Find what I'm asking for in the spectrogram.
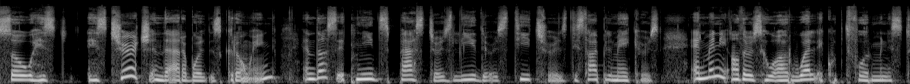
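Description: A woman with a medium pitch and a somewhat breathy voice speaks at a moderate pace with lively intonation, in a dry, close sound with no echo. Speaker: seminary partnerships director. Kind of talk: interview.

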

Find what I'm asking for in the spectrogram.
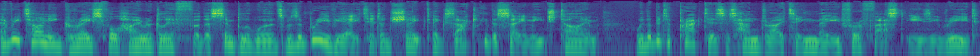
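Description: The speech runs fairly quickly with hardly any pauses and very wide pitch swings, against noticeable background noise. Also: man, medium pitch for a man. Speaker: podcast host reading aloud. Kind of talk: literary audiobook reading of an essay. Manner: measured, steady, formal reading pace; relaxed, chatty in intro and outro.

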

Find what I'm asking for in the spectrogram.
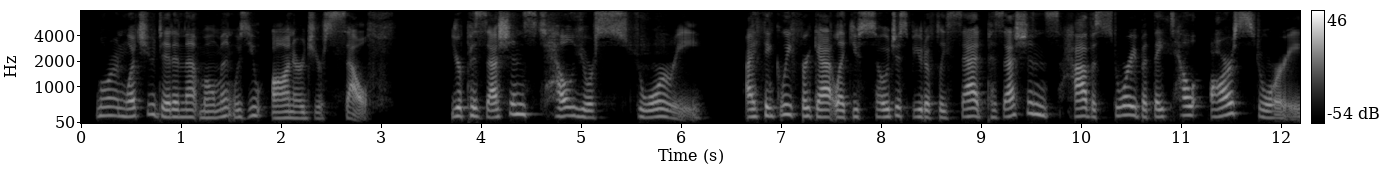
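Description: A woman with an American accent speaks at a medium pitch and a moderate pace, with ordinary pitch variation, in a plain, everyday voice. The recording is very clean with a silent background. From New York. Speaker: feng shui practitioner and coach. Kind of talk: interview.

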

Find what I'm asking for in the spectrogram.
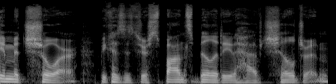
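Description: On a very clean recording with a silent background, a man with an American accent talks at a moderate pace in a fairly low pitch, an unremarkable speaking voice. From New York City. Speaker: author. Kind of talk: interview.

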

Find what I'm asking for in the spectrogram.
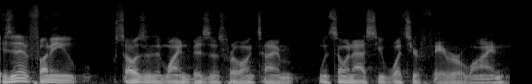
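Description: A very fast-talking man with very deep, low pitch and fairly even intonation. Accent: American. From US South. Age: 30s. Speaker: wine industry manager. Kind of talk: casual chat.

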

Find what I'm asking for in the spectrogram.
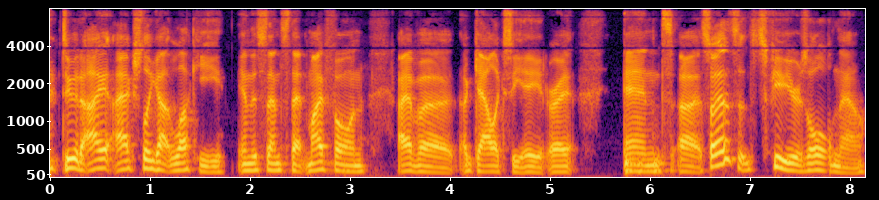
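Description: Against a quiet background, a man with a medium pitch speaks at a moderate pace with lively intonation. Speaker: music reaction podcast co-host. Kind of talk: casual chat. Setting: live stream. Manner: halting, repeats words.

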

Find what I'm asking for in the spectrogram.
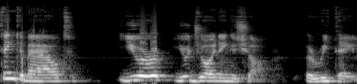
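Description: This man speaks in a French accent. His pitch is fairly high. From France. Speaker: tech company CEO. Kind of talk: interview. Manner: halting.

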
